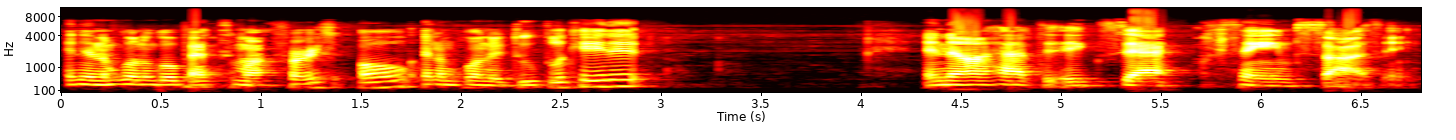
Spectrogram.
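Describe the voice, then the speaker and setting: A man casually narrating a step-by-step craft software tutorial, talking straight to his viewers. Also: mid-range voice, lively intonation, moderate pace. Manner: casual step-by-step explaining, talks to viewers directly.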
